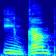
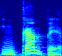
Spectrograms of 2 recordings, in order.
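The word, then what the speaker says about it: Hincapié: comment section it's it's incampe isn't it obviously you don't say the age because it's silent in spanish so it's incampe right he made a run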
